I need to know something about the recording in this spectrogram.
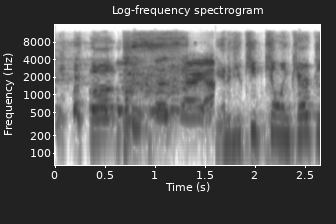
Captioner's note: everyone laughs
